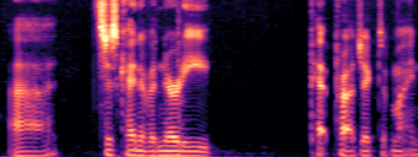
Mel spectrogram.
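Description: Speaking fairly quickly with an American accent, a man with a very deep, low voice sounds dry and close with no echo in a very clean recording over a silent background. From California, Modesto. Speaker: college student podcast co-host. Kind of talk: casual chat.

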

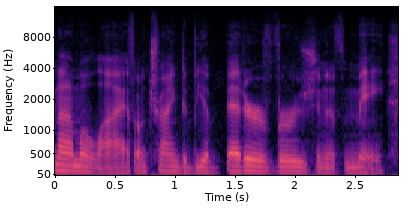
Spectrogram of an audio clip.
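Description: A man with an American accent speaks at a moderate pace and medium pitch, in an unremarkable speaking voice. The recording is very clean, with a silent background. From Pittsburgh area, US. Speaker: business owner and former actor. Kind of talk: casual interview chat.

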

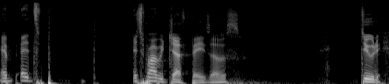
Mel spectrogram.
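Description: An American accent comes from a man on a very clean recording, the background silent. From Utah, US. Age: 20s. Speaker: podcast host. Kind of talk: casual chat.

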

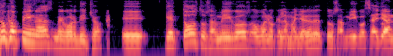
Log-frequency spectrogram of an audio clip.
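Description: Speaking with lively intonation, a man has a fairly high pitch. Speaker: doctor. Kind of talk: casual chat. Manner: animated.

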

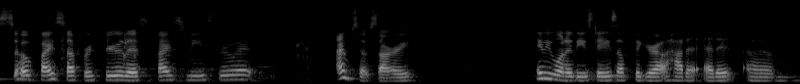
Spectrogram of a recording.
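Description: Music plays behind a woman speaking at a medium pitch. She keeps a moderate pace with ordinary pitch variation. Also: long, frequent pauses, big swings in loudness. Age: 20s. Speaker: podcaster. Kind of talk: personal storytelling monologue. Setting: home, at a desk.

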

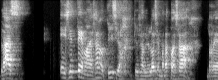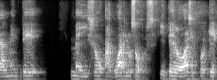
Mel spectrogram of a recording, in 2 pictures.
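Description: Somewhat breathy, a man speaks at a medium pitch and a fairly slow pace, with audible room echo. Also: ordinary pitch variation. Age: 40s. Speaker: podcast co-host. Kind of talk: casual chat.

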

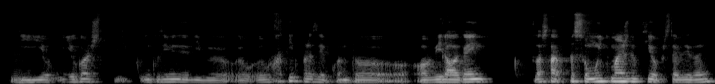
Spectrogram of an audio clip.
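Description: This man speaks very fast at a medium pitch, with ordinary pitch variation. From Portugal, Tomar (central Portugal). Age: 20s. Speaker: former student and personal development enthusiast. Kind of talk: casual chat. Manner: halting, many fillers and repetitions.

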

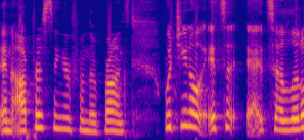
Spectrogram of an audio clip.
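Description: The speaker is a woman. She talks with an American accent. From New York. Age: 20s. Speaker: opera singer and voice teacher. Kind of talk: casual interview chat.

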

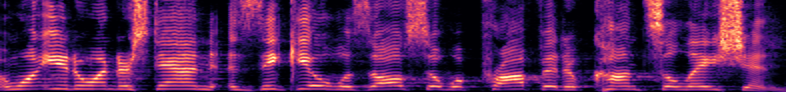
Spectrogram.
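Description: Projecting her voice, a woman with a high pitch speaks at a moderate pace in an animated tone. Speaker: preacher. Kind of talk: sermon. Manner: animated, exhorting the congregation with call-and-response.

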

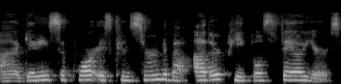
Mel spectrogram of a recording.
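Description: A woman's voice, somewhat breathy, at a moderate pace. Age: 60s. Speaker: bariatric patient and author presenting a webinar. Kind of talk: presentation to a group.

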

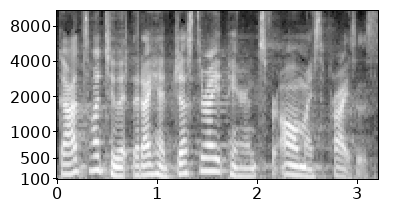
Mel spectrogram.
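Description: With lively intonation, an ordinary speaking voice goes along at a fairly quick pace. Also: woman. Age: 40s. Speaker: church member giving testimony. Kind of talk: testimony. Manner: reading prepared text.

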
